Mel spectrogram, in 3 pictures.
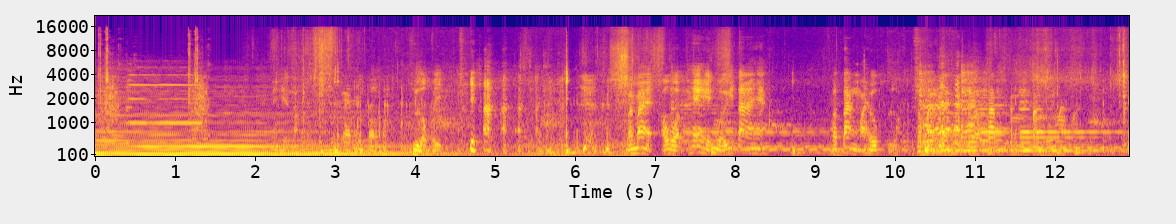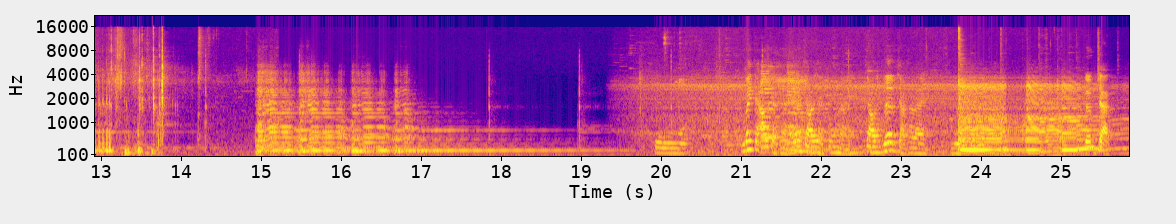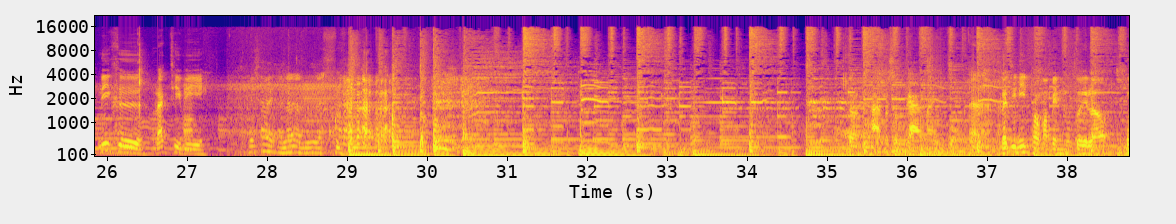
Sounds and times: Guitar: 0.0s - 38.7s
Speech: 6.6s - 8.4s, 19.9s - 23.4s, 25.3s - 29.2s, 35.2s - 38.7s.

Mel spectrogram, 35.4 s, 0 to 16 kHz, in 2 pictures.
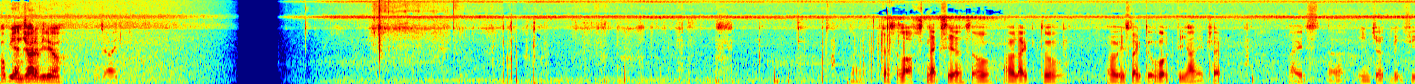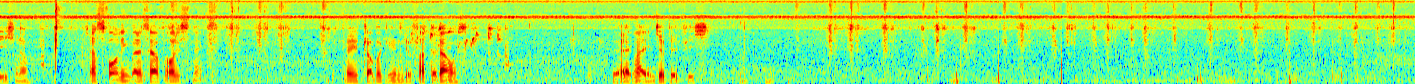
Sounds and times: Speech: 0.0s - 1.6s, 10.6s - 15.3s, 16.1s - 18.1s, 18.8s - 20.4s, 22.0s - 23.6s, 25.3s - 26.6s
Outside, rural or natural: 0.0s - 35.3s
Bird vocalization, bird call, bird song: 22.7s - 24.1s.

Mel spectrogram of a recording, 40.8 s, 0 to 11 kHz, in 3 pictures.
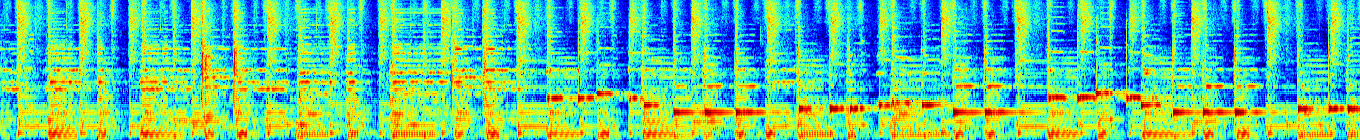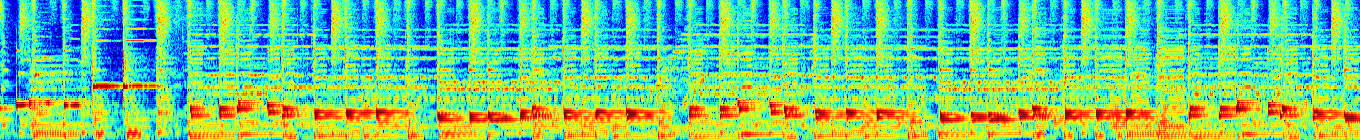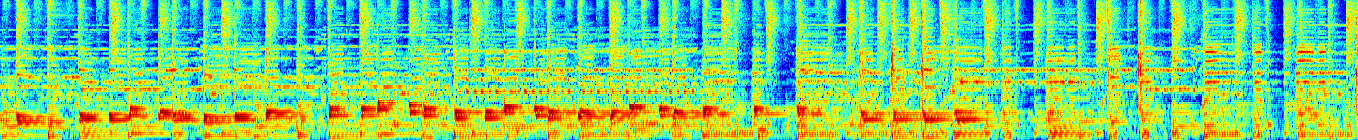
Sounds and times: Music: 0.0s - 40.7s.

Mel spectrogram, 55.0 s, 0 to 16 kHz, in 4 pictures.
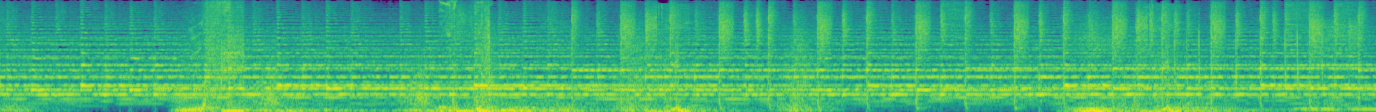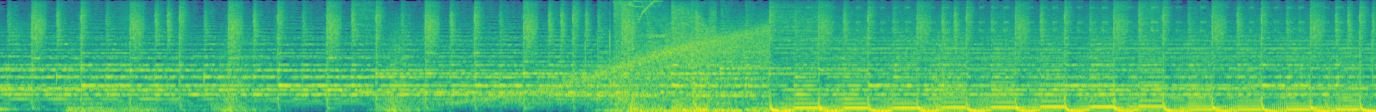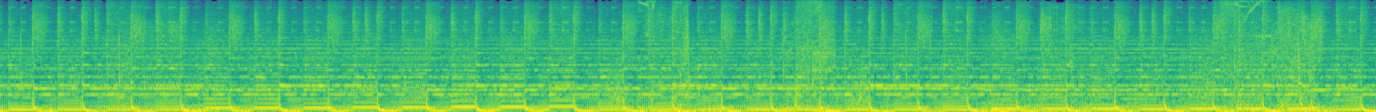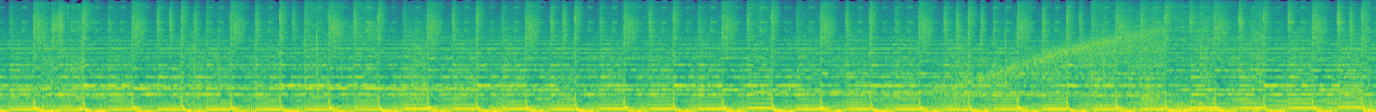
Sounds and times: Music: 0.0s - 55.0s.

